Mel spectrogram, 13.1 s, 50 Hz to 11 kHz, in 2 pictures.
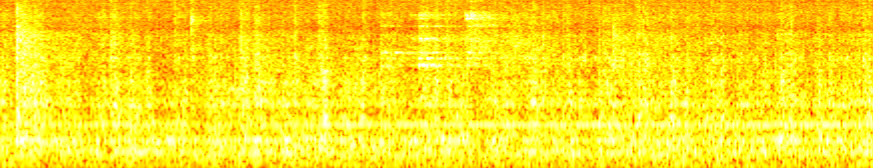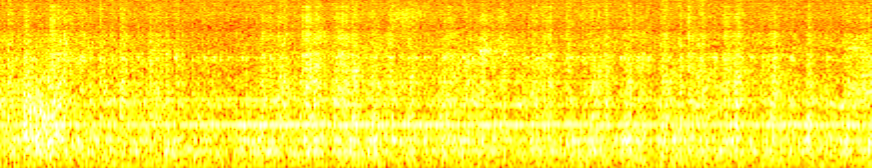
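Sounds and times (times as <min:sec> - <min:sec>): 
conveyor: 0:00.0 - 0:13.0.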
